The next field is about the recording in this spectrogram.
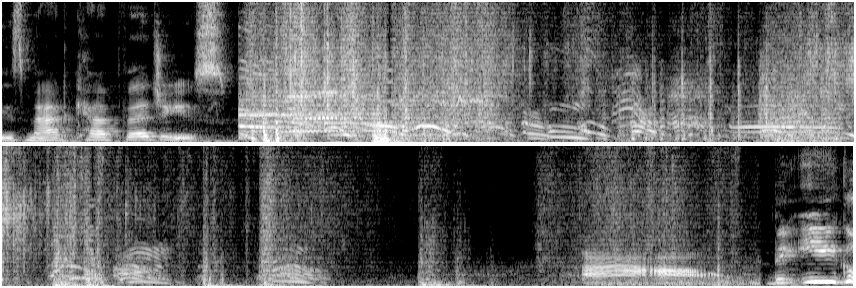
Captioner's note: vegetable screams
